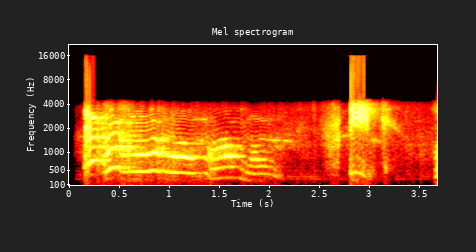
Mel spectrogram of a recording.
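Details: Siberian Husky; talking howl; asking for treats on command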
